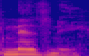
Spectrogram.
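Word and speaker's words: mesnie: A knight's armed guards are his mesni, pronounced mesni. Okay, I said it right.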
